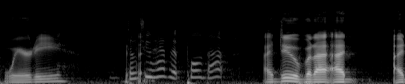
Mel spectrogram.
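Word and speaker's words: Queerty: LGBT based magazine or some type of called weirdy I do but I I just want to make sure I'm saying it right because it's qu e ER T why we got queer D okay queer T and he said that when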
